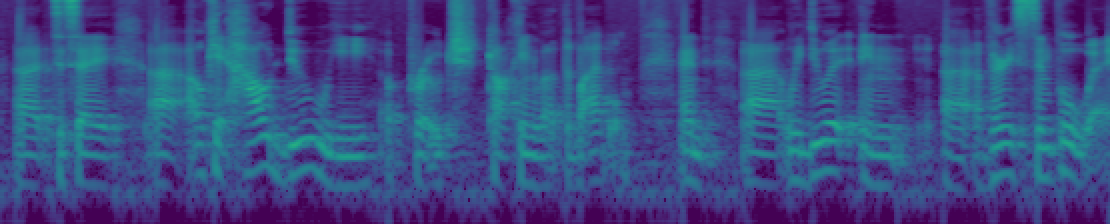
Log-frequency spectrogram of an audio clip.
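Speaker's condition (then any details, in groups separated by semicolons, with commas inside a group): No condition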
